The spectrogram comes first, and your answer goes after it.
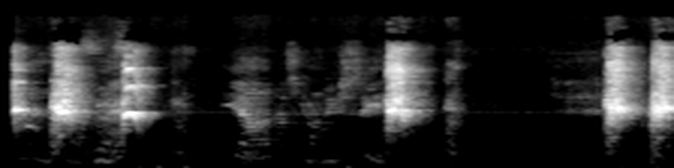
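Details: Chihuahua puppies kept at home, giving a series of sharp, high yelping barks in quick bursts of two or three, with short pauses between bursts and a low murmur of background noise.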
